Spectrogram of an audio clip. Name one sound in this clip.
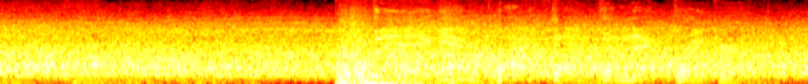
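A body slams heavily onto a wrestling mat with a deep thud.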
